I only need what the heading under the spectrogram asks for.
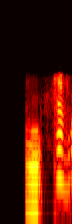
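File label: Sheriff's Office Dispatch; WSO DISP 3; wake; p25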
